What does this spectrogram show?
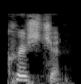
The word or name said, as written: christian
